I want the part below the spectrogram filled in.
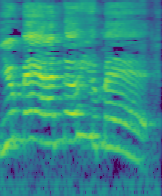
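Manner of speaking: high-pitched teasing through laughter; cackle, then taunt in a high voice; laughing taunt. Real, not acted. Streamer mocking men who are mad, laughing taunt.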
